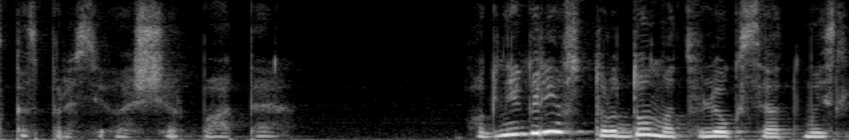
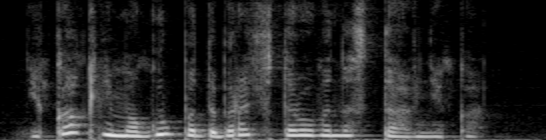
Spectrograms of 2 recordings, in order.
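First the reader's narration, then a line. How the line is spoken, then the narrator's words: Heavy sigh. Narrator (Russian): тяжело вздохнул глашатай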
